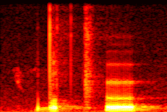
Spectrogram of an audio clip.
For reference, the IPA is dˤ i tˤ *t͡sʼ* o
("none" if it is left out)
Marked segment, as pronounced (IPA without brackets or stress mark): t͡sʼ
